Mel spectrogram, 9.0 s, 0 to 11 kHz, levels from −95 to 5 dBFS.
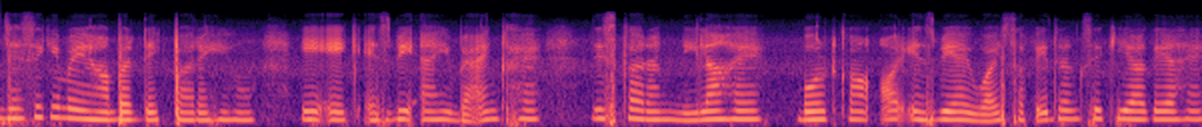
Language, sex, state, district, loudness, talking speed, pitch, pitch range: Hindi, female, Uttar Pradesh, Budaun, -21 LUFS, 195 wpm, 215 Hz, 205-225 Hz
